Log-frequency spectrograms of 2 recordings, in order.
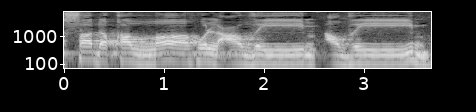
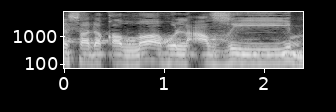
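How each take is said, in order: First: "azim" slowly, with a th-like dh sound; correct pronunciation. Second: "azim" said with a plain z; wrong pronunciation. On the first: Ustaz models the right sadaqallahul azim. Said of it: "Ha, begitu". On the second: Ustaz mimics the common wrong azim, lightly. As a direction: say "sadaqallahul azim" wrongly, with a Malay z. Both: Shown as a demonstration.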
